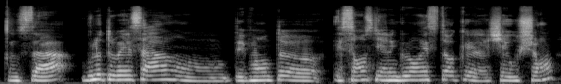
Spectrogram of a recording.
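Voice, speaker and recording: Her tone steady and her pace measured, a beauty vlogger talks directly to her audience while doing her makeup, chatting casually and exclaiming with enthusiasm. The voice is medium in pitch.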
